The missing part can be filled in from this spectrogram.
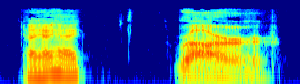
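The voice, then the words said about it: Lion mascot roaring impression. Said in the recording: “my Rory the Lion impression”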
